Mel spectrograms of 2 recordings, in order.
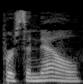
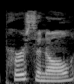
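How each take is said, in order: First: The stress is on the last syllable. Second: The stress is on the first syllable. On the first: The speaker calls it right. "notice that the accent is on personnel" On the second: The speaker calls it wrong. "It's not personal"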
